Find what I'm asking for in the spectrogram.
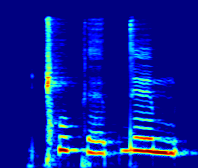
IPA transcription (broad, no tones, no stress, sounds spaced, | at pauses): ǀʰ u k ɾ ɛ̤ p d e m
